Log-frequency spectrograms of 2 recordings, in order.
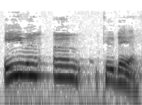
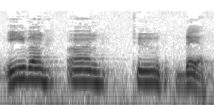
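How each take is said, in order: First: "Even" lifted higher and louder, still slow; louder repeat. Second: Even unto death drawn out slow; slow emphasis. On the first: Preacher echoing the verse back to the church, louder. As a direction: ring out "Even unto death". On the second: Preacher stressing to his congregation, slow and weighty. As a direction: linger on "even" slowly. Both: Real, not acted.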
